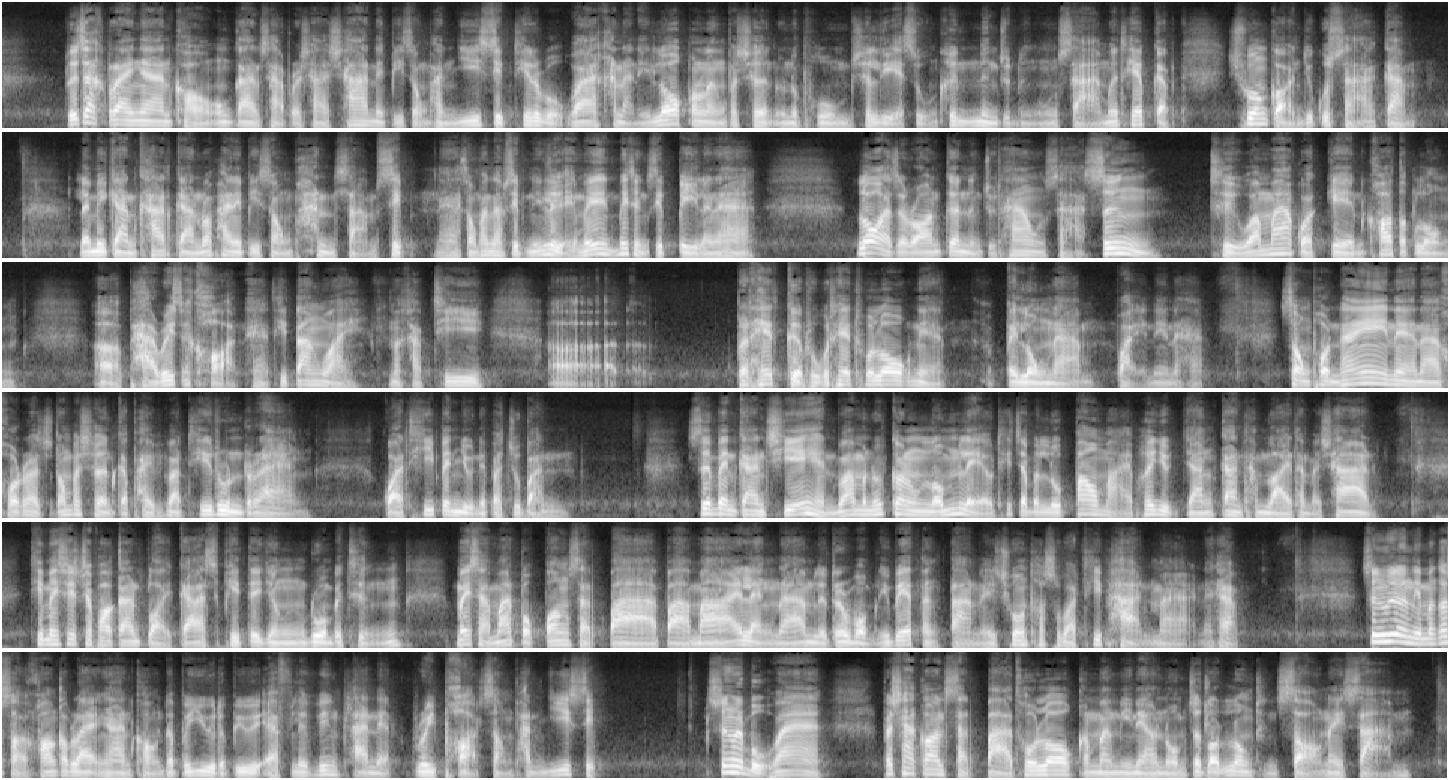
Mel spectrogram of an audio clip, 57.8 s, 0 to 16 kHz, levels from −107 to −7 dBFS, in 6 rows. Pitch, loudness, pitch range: 100 Hz, -17 LUFS, 85-120 Hz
